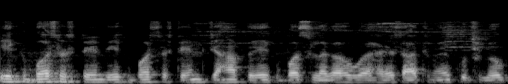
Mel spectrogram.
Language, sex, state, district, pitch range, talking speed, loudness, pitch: Hindi, male, Bihar, Gopalganj, 105-115 Hz, 190 wpm, -24 LUFS, 110 Hz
